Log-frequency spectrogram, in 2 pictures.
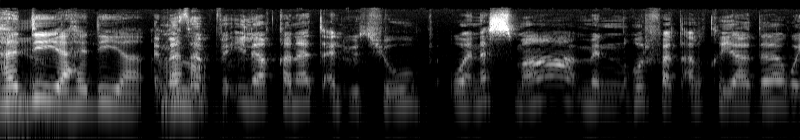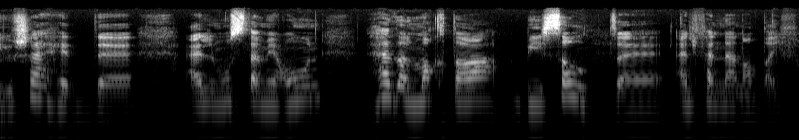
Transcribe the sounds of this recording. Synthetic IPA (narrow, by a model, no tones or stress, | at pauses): had̪ɪjːaɦad̪ɪjːanaabʔɪlaqɑnaːt̪ʔaljuːt̪juːb | wɪnɪsmaʕmɪnɣʊɾfaalqɪjaːd̪awɪjʊʃaːɦɪd̪ | ʔalmʊst̪amɪʕuːn | ɦaːðalmɑqt̪ˤɑʕbɪsˤɑːt̪ˤʔalfanːaːnɨd̪ˤːijfḁ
